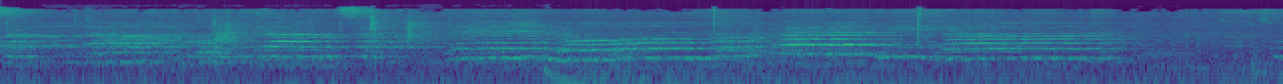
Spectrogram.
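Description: A choir singing a slow, chant-like melody, each note held for about a second before moving to the next.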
